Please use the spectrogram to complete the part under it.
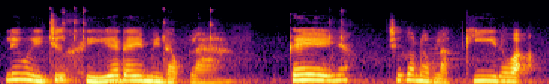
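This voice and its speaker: A woman's voice: mid-range voice, lively intonation, racing, lo-fi sound, slight background noise. Patient woman explaining a kanji lesson. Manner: patient, explanatory, adds friendly particles. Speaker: Japanese kanji teacher. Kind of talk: explaining lesson over slides.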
